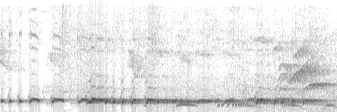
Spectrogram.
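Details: Zebra dove of a local type calling to a rival, a sound used as a lure: a few clipped notes, then a long unbroken purring trill holding one mid pitch, with faint lower curved notes in the background.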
